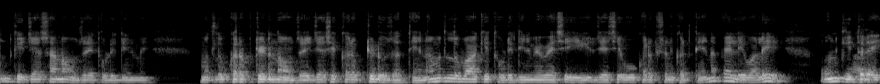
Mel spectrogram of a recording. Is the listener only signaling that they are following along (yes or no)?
yes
